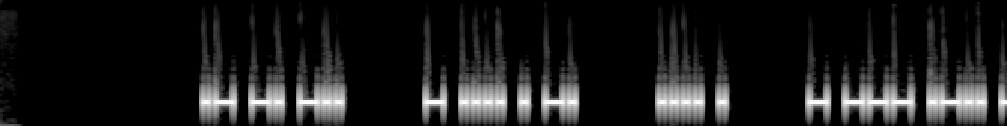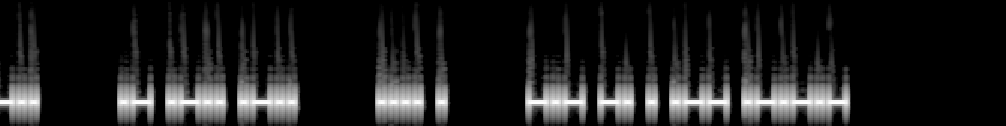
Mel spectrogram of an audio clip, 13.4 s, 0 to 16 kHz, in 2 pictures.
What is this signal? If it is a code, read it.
Morse code, heard as a keyed tone, about 32 wpm, 700 Hz. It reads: AND THEN HE TOLD ALL HE KNEW.
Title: 2x Word-Spacing - Sentences from Top 400 Words - 30wpm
